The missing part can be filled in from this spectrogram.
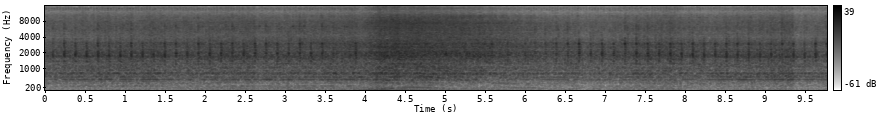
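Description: Steady rhythmic knocking at about three and a half per second over a running idle, a clear mechanical knock from inside the engine.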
